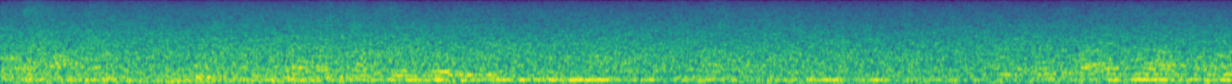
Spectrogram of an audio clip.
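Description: Crowd chatter: many overlapping voices blending into a steady noise, with no single speaker standing out.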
